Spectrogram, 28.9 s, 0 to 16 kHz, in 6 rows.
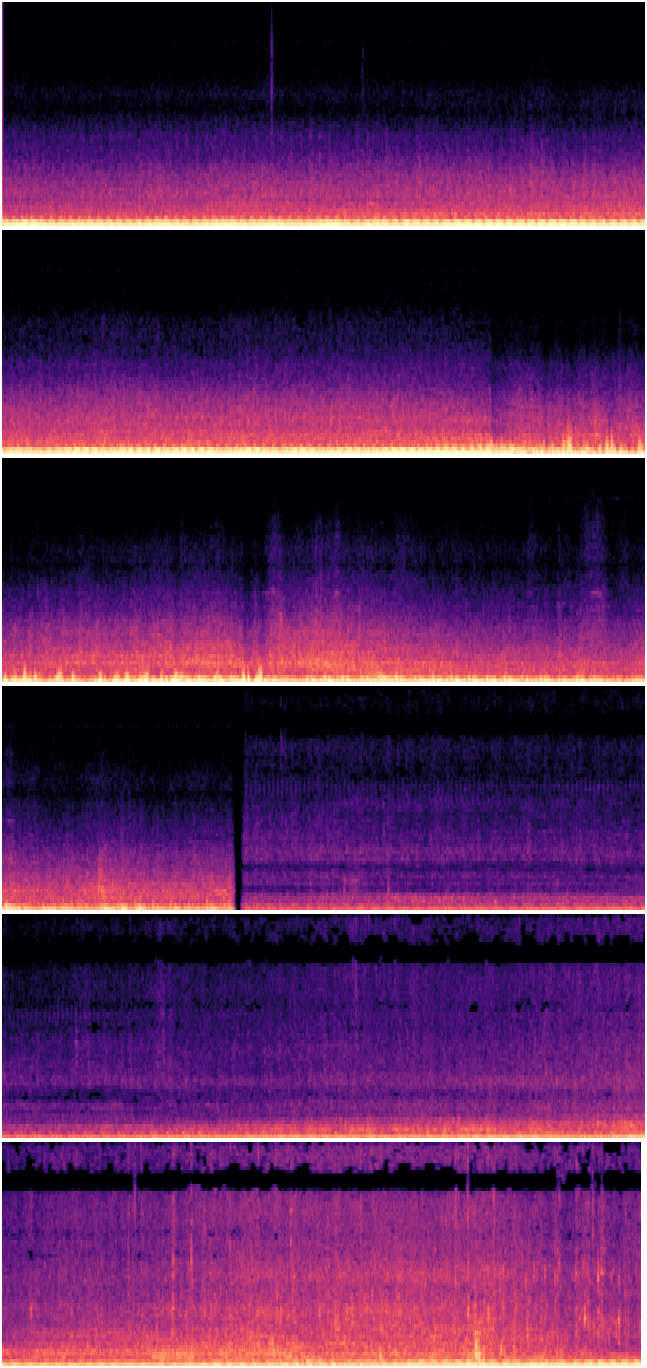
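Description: Maruti Suzuki Gypsy's four-cylinder petrol engine running steadily while the 4x4 drives along a rough dirt track, heard close up from the body of the vehicle. A sudden cut about halfway through drops the level, after which the engine grows steadily louder as the Gypsy works through mud.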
